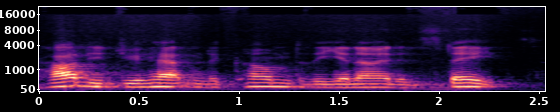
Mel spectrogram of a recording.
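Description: A man's voice: mid-range voice, steady tone, normal speed, highs cut off. A man conducting an oral history interview, asking brief, plain questions.

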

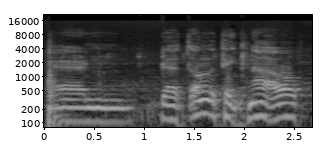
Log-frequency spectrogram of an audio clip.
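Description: Gravelly old man with Yiddish accent. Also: on the low side, highs cut off, noisy background. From Poland. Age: 70s. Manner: halting, searching for words, slipping into Yiddish. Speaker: interviewee. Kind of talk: oral history recollection.

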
